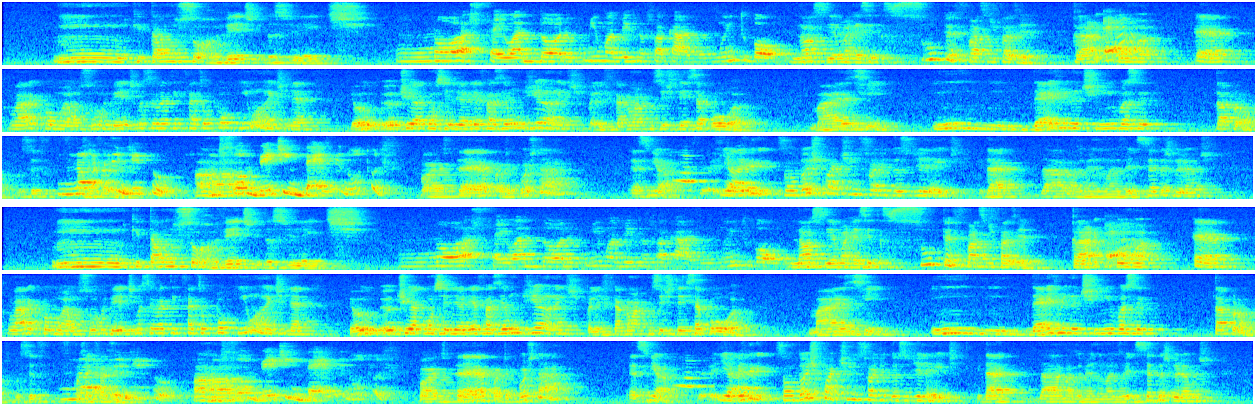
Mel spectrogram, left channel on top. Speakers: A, on the right; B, on the left.
A: Hum, que tal um sorvete de doce de leite?
B: Nossa, eu adoro. Eu comi uma vez na sua casa, muito bom.
A: Nossa, e é uma receita super fácil de fazer. Claro que
B: É?
A: como é, é, claro que como é um sorvete, você vai ter que fazer um pouquinho antes, né? Eu, eu te aconselharia a fazer um dia antes, para ele ficar com uma consistência boa. Mas
B: Entendi.
A: assim, em 10 minutinhos você tá pronto. Você f-
B: Não
A: consegue
B: acredito.
A: fazer. Aham,
B: Um sorvete em 10 minutos?
A: pode. É, pode postar. É assim,
B: Nossa
A: ó.
B: senhora.
A: E é bem, daqui- são dois potinhos só de doce de leite, e dá, dá mais ou menos umas 800 gramas.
